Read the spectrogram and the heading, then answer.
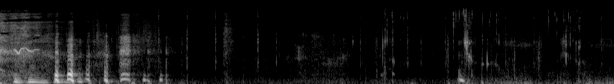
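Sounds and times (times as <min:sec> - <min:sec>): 
laughter: 0:00.0 - 0:01.8
wet chewing and biting of gummy candy: 0:02.1 - 0:06.1.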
